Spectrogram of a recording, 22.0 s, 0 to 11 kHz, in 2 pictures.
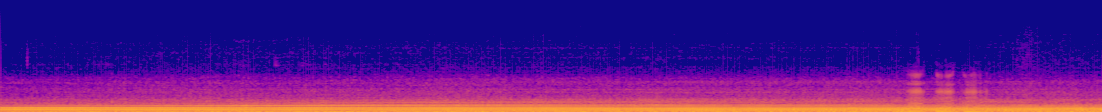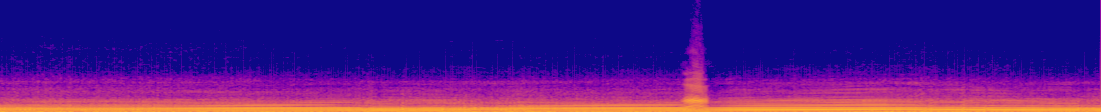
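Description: Aprilia RSV4 Factory's V4 engine running at a steady cruise with a constant note, with wind noise underneath. About two-thirds in the note changes, and near the end it dips and climbs again as the throttle is rolled off and back on, with a single sharp click along the way.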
